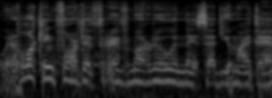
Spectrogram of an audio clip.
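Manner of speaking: whispered. In character, explaining to her why they came, whispering. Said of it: "I'll keep whispering".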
